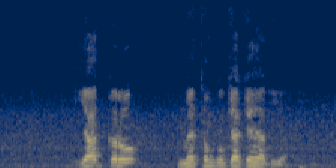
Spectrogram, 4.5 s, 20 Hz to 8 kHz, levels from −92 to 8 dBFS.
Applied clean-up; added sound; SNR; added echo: none; none; none; none.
